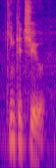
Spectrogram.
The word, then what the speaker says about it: kinkajou: I think you said that a little wrong. – What? It's a kinkajou. – It's a kinkajou. Kinkajou. Dude, I remember That's a J. – No, it's pronounced kinkajou.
